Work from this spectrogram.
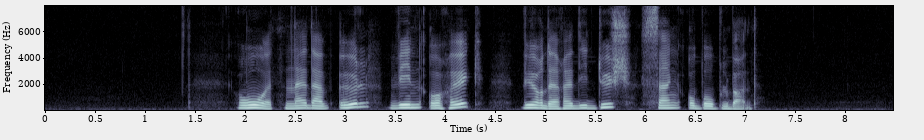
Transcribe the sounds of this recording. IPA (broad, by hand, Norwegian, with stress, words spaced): ˈʁuːət ˈneːd ˈɑːʋ ˈœl ˈʋiːn ˈoː ˈʁœʏk ʋʉʁˈdeːʁə ˈdiː ˈdʉʃ ˈsɛŋ ˈoː ˈbɔbləˌbɑːd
